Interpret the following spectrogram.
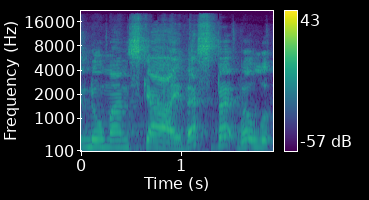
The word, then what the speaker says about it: No Man's Sky: Oh, well, that's Nomansky. Nomansky would be one way of saying it, but the game is No Man's Sky. As in the sky that belongs to no man.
